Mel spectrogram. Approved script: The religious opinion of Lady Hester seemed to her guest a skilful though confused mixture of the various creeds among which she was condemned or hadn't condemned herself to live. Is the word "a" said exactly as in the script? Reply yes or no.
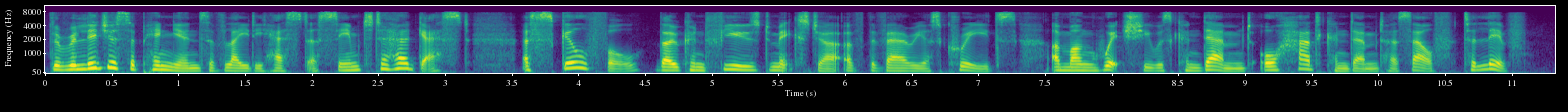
yes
